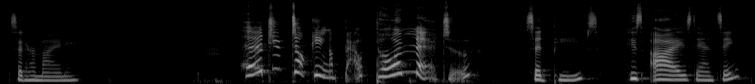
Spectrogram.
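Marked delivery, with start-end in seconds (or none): 2.4-4.7 high-pitched poltergeist voice, needling; teasing poltergeist. A narrator's reading. Poltergeist pesters the students about a ghost, teasing. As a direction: tease them as a high-voiced mischievous spirit.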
